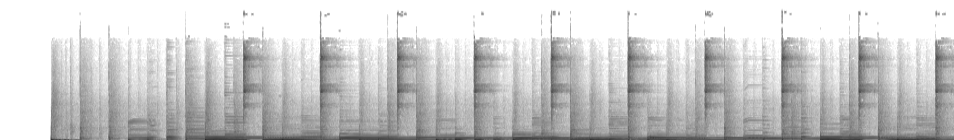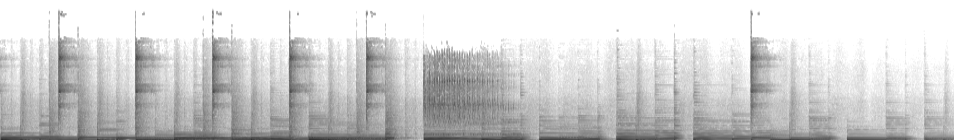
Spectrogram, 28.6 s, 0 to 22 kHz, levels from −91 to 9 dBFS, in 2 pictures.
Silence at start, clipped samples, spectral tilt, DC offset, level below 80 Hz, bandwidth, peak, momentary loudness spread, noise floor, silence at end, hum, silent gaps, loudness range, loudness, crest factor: 0.75 s; under 0.1%; -5.5 dB/octave; under 0.1%; -30 dBFS; over 20 kHz; -2 dBFS; 11 LU; under -90 dBFS; 0 s; none; none; 5 LU; -21 LUFS; 18 dB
